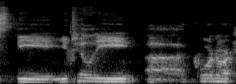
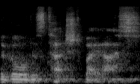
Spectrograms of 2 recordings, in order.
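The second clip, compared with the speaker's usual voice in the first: whispering voice, eerie; 3 semitones lower, 9 dB quieter than usual. Voicing a whisper the player hears in the background: whispering voice. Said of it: "behind the main part of the whisper".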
